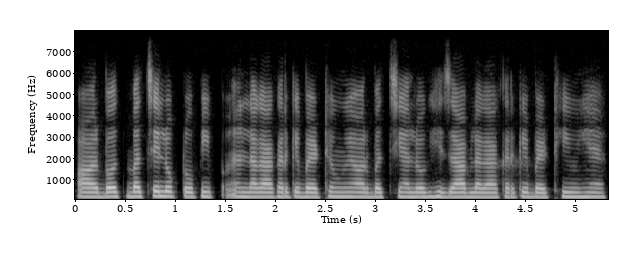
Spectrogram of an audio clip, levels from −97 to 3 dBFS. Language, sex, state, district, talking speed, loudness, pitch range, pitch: Hindi, female, Bihar, Saharsa, 225 wpm, -27 LUFS, 205-215 Hz, 210 Hz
